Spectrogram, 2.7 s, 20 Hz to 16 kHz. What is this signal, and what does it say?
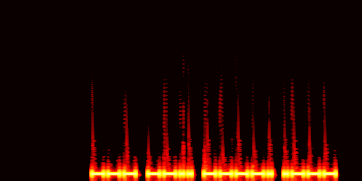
Morse code, heard as a keyed tone, about 40 wpm, 700 Hz. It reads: OZ9J
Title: DXCC-100 Call Signs - 4 Characters - 40wpm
